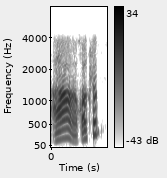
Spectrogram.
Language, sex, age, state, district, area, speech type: Assamese, male, 18-30, Assam, Dhemaji, rural, conversation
